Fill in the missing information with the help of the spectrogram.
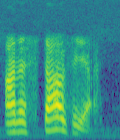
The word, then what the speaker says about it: Anastasia: and my name was changed to Anastasia. That was the way it was pronounced, very much a Latin way of pronunciation.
